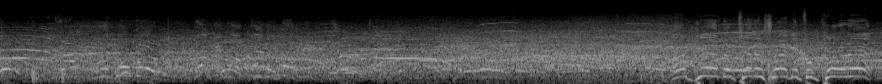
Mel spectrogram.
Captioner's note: crowd cheering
